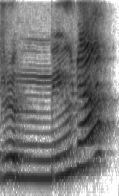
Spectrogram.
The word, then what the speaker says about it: Ramuna: Okay, so is it Ramuna? Am I pronouncing that right? Yes, that's right. Hi.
